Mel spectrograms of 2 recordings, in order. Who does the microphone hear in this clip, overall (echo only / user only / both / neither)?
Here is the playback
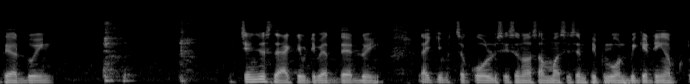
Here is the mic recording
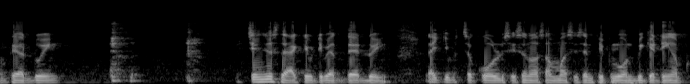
echo only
